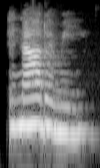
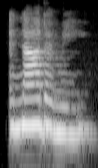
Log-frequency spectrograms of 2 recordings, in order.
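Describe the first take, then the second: First: The middle t sounds like a soft d. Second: The middle t sounds like a soft d.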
